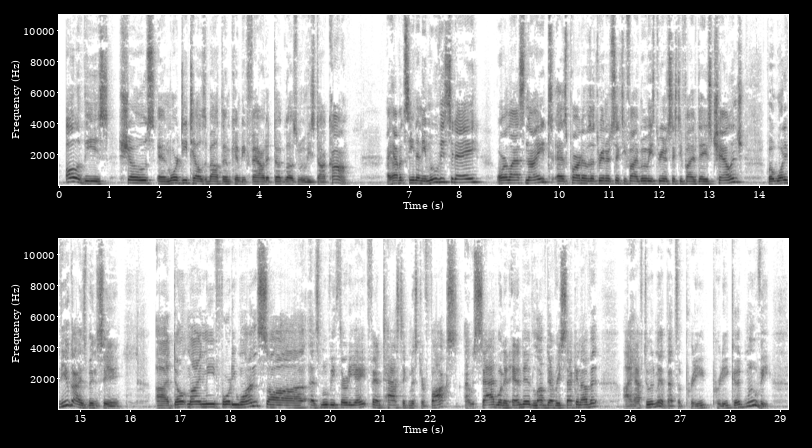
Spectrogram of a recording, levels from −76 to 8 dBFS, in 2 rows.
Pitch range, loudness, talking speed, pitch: 140-180 Hz, -16 LUFS, 150 wpm, 155 Hz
